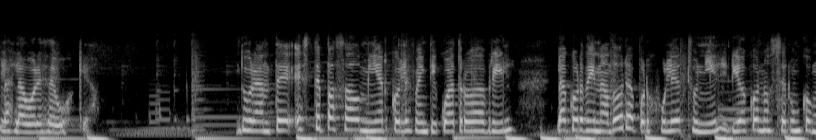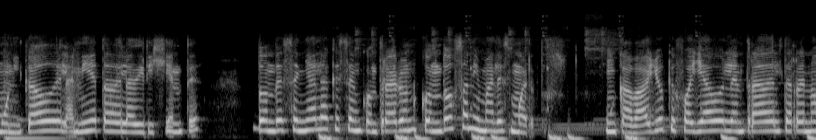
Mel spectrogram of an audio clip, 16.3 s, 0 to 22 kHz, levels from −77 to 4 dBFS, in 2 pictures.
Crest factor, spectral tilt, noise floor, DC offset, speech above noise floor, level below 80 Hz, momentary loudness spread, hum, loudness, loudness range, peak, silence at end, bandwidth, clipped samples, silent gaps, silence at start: 14 dB; -5.5 dB/octave; -43 dBFS; under 0.1%; 24 dB; -26 dBFS; 8 LU; none; -20 LUFS; 2 LU; -4 dBFS; 0 s; 9.4 kHz; under 0.1%; none; 0 s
